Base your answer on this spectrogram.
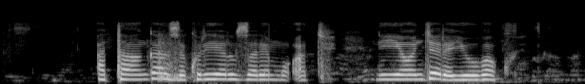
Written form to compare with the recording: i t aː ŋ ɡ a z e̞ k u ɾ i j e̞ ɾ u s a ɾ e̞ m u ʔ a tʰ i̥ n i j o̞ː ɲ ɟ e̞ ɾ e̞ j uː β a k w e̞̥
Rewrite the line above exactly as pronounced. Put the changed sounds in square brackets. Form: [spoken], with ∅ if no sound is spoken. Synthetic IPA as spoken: [a] t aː ŋ ɡ a z e̞ k u ɾ i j e̞ ɾ u [z] a ɾ e̞ m u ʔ a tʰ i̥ n i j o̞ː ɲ ɟ e̞ ɾ e̞ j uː β a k w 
